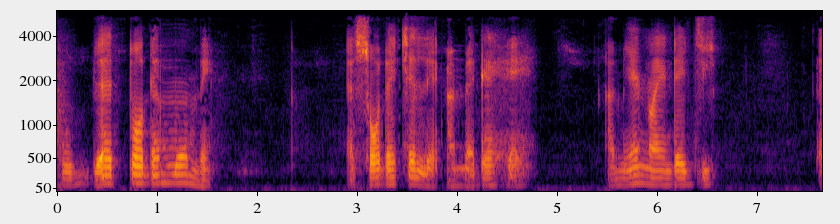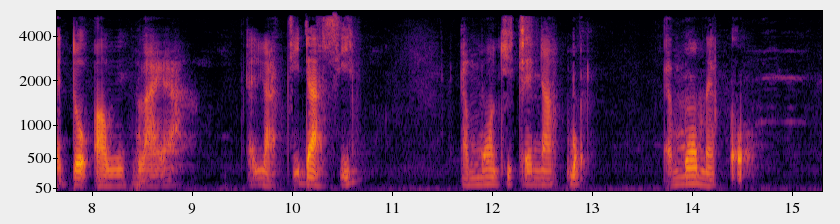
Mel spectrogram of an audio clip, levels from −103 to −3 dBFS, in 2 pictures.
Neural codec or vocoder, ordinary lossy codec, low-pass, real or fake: codec, 44.1 kHz, 3.4 kbps, Pupu-Codec; AAC, 32 kbps; 5.4 kHz; fake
